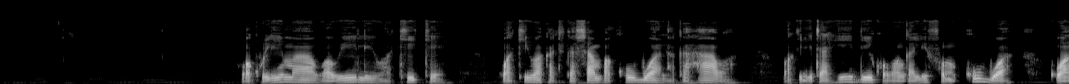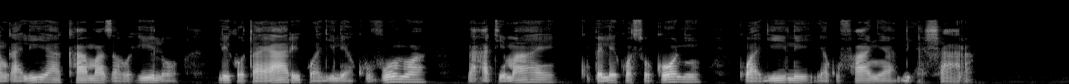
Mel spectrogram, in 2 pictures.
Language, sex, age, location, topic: Swahili, male, 25-35, Dar es Salaam, agriculture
